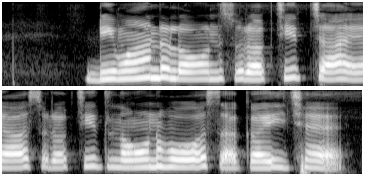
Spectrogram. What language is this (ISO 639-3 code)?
mag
